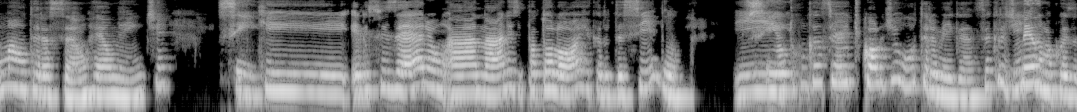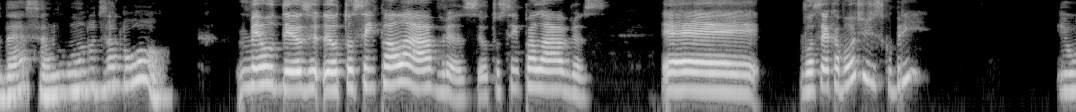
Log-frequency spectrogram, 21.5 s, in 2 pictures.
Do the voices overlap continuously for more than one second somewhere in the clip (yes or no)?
no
